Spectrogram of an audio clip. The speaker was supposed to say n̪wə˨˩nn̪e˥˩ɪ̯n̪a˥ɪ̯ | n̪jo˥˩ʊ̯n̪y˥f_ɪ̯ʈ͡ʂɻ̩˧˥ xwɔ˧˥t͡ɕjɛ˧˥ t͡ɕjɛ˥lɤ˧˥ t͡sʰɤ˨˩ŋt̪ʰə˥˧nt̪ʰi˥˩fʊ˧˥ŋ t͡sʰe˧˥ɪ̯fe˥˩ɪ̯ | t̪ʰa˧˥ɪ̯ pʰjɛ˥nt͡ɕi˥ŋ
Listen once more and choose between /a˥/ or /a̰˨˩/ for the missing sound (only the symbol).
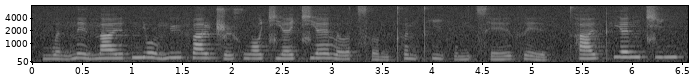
a˥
